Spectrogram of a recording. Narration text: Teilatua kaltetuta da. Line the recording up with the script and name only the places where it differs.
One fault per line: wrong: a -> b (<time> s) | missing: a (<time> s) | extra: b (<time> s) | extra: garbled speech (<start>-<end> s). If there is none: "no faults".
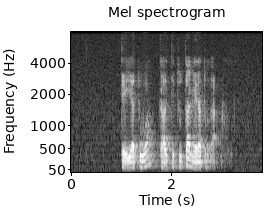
extra: geratu (2.5 s)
